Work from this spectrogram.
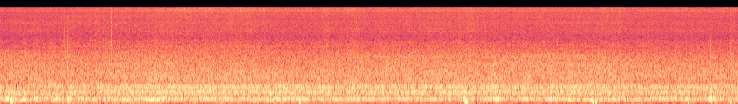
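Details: Airborne honey bee swarm circling back to a hive box from a recent removal, having attempted to abscond without the caged queen; an unbroken, even hum of countless wings, with occasional soft taps.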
